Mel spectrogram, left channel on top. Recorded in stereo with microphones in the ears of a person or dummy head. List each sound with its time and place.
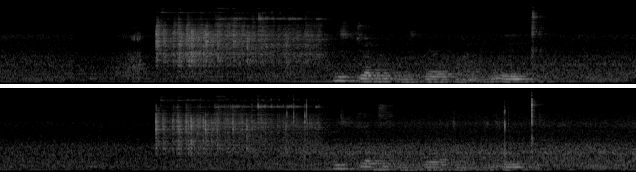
1.6 s a dropped coin: 40° right (ahead or behind), 1.3 m
3.3 s a man speaking: 5° right (ahead or behind), 1.5 m
5.3 s a camera shutter: 70° right (ahead or behind), 0.5 m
